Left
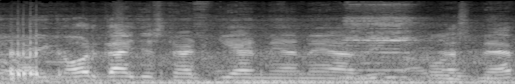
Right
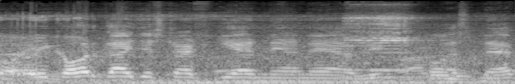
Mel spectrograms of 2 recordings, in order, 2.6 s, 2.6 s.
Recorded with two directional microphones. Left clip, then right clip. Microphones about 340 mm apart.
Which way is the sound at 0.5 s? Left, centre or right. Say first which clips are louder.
Right 1 dB; centre.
